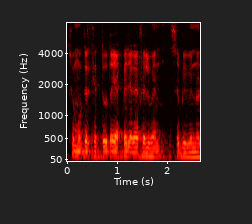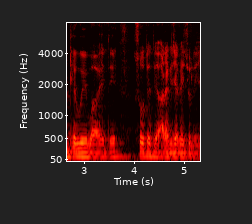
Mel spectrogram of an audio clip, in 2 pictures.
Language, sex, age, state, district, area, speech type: Bengali, male, 30-45, West Bengal, Howrah, urban, spontaneous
